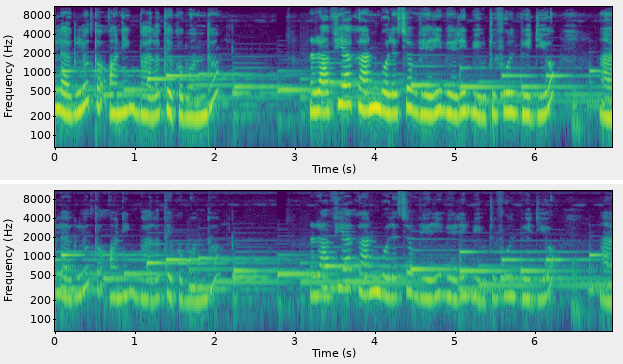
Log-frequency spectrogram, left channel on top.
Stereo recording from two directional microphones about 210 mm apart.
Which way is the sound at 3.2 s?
45° left (ahead or behind).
